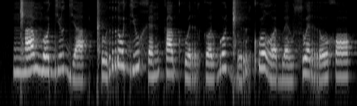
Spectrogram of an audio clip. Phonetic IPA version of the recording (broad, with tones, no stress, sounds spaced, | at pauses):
ŋ͡ǁ a˧˥ ŋʷ ɤ˧ dʲ u˧˥ l dʲ a˩ | ǁ u˩ r o˥ dʲ u˧˥ x ɛ˩˧ ŋ k a˧ kʷʰ ɛ˩ r k ɤ˩ l ɡʷ ɯ˥ ɡ͡ǁ ɯ˩ r kʷʼ ɯ˥ ʁʷ ɛ˩ b ɛ˩ v sʷ ɛ˧ r o˩˧ x ɔ˧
